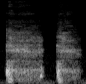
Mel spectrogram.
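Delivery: a sudden, unvoiced cough, held back too long; real cough. Real, not acted. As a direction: let the cough burst out after holding it in. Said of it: "I feel like I have to cough so bad".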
